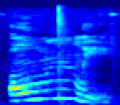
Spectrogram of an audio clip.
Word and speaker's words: only: Only. We would think it would say ah with a O, saying a short sound, but it says long O. It's an open syllable. Long only.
